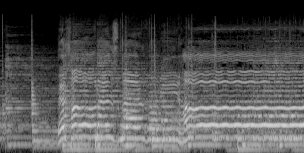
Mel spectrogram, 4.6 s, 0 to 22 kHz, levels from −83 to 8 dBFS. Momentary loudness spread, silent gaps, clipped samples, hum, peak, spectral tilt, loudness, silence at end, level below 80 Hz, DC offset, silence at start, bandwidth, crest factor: 13 LU; none; under 0.1%; none; 0 dBFS; -5 dB/octave; -13 LUFS; 0 s; -34 dBFS; under 0.1%; 0 s; 13.5 kHz; 12 dB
